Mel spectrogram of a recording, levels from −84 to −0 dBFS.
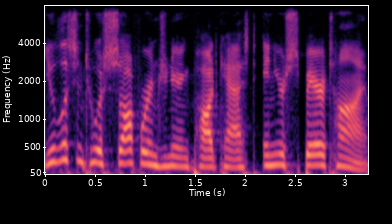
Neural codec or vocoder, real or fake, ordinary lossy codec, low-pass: none; real; Opus, 24 kbps; 7.2 kHz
